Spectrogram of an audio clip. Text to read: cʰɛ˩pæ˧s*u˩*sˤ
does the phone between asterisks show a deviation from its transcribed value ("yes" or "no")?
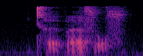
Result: no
